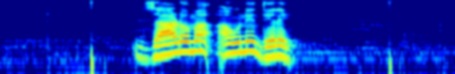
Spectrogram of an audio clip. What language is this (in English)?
Nepali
